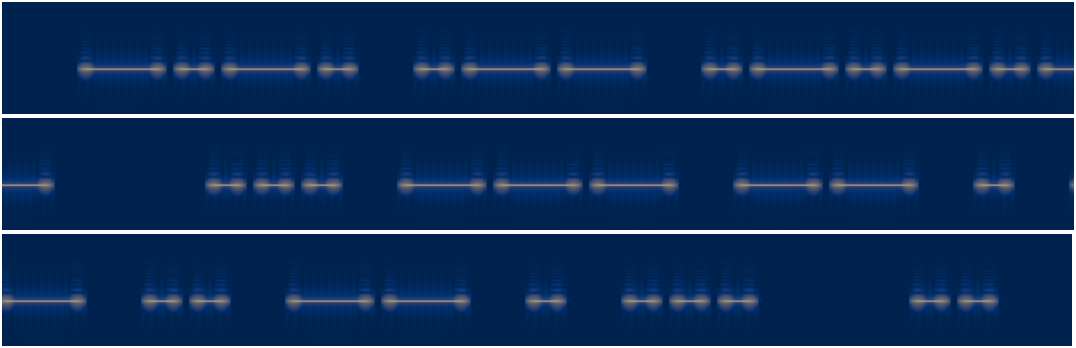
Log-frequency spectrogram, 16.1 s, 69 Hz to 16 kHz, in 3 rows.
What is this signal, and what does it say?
Morse code, heard as a keyed tone, about 10 wpm, 610 Hz. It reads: CW. SOMETIMES I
